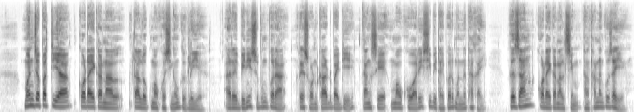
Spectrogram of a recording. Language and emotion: Bodo, neutral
